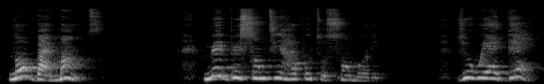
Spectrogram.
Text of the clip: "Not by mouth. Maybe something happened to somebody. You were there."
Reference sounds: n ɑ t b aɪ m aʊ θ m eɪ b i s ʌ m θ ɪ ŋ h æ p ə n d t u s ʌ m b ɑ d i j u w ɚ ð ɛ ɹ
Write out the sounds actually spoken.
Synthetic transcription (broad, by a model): n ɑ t b aɪ m aʊ t m eɪ b i s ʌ m t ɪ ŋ h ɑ p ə n t u s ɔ m b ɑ d i j u w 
